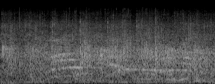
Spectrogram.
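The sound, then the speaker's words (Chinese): Steady applause from a live audience at a traditional crosstalk comedy show, a dense, even wash of clapping that holds at one level for the whole moment. “咱们热烈掌声有请二位。 感谢朋友们稀稀拉拉的掌声”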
